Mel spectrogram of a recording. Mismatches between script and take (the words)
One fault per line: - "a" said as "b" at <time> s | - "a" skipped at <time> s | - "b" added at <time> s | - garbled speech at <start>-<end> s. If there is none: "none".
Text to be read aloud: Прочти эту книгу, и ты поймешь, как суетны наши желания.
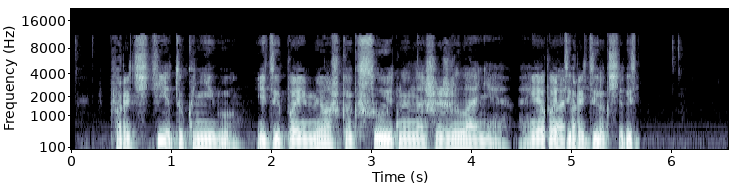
- garbled speech at 4.5-5.7 s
